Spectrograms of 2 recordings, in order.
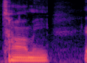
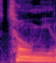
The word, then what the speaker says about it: Tomi: Tomi. So, yeah, it's obviously spelled T-O-M-I. People get it mixed up. They think it's Tomi. It's Tomi, like Tomi.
